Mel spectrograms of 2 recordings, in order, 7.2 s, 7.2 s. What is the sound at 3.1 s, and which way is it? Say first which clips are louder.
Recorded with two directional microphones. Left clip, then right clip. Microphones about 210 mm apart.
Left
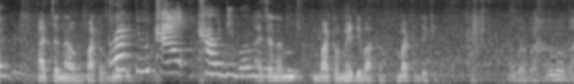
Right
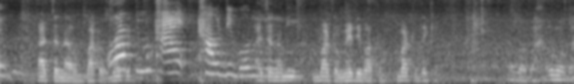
Speech: left 2 dB; 25° left (ahead or behind).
